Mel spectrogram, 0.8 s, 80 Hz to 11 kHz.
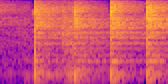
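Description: Four quick taps on a cheap, very thin-bottomed metal frying pan that cost about 10 dollars, each a short hollow clank around 380 Hz that dies away fast. The pan sounds hollow and does not hold heat as well as a heavier pan.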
